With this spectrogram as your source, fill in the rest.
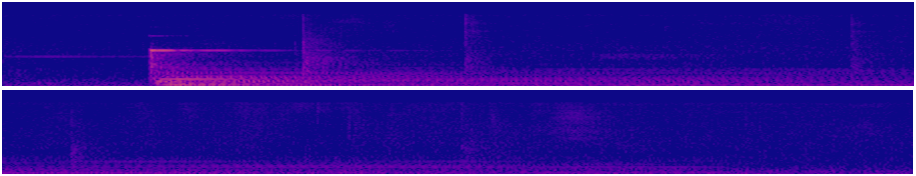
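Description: A piano chord rings out and slowly fades.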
